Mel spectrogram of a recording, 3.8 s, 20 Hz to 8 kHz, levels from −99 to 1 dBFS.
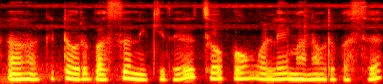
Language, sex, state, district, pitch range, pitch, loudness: Tamil, female, Tamil Nadu, Kanyakumari, 190-215 Hz, 195 Hz, -18 LUFS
